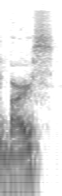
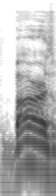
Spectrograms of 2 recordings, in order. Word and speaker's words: Barz: Don't say Barz. It's Barz with a Z, y'all.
